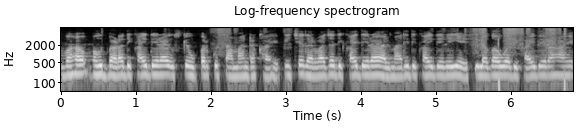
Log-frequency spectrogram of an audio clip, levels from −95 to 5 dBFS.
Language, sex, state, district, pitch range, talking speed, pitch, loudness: Hindi, female, Goa, North and South Goa, 180-190 Hz, 270 wpm, 185 Hz, -17 LUFS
